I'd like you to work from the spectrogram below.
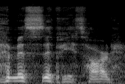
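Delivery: ordinary talk, nothing marked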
